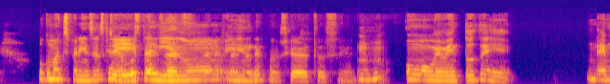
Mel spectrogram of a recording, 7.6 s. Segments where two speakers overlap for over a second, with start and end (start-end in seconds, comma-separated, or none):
1.4-3.3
